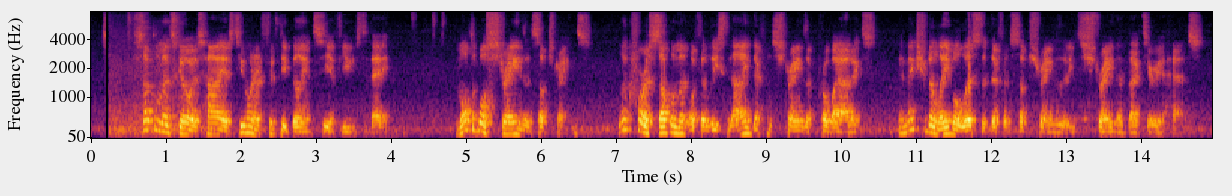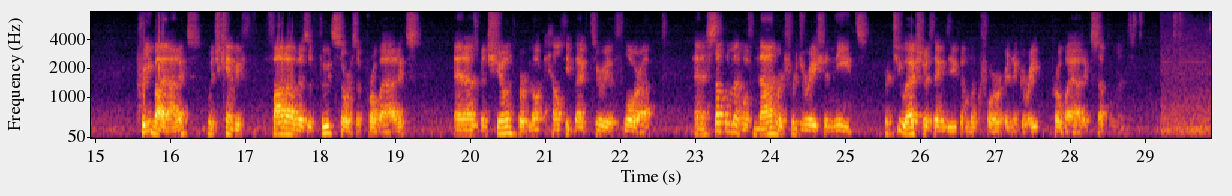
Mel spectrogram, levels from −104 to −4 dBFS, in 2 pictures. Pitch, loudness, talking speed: 160 Hz, -20 LUFS, 160 wpm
